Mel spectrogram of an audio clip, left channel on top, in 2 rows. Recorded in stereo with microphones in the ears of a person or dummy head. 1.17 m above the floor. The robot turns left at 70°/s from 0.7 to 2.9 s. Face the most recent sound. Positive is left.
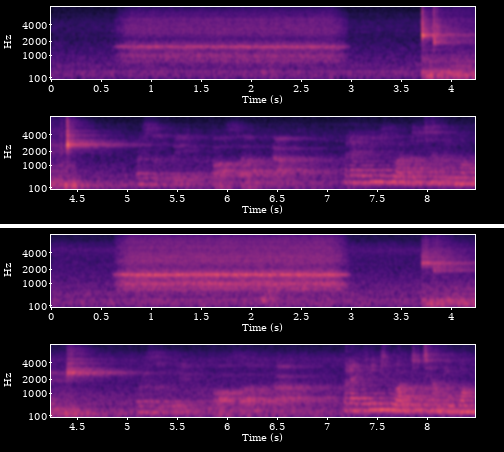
turn(degrees=-40)  # may be behind; listen again after turning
